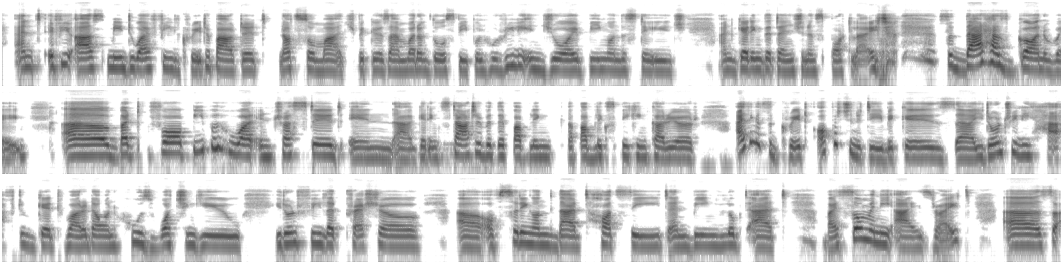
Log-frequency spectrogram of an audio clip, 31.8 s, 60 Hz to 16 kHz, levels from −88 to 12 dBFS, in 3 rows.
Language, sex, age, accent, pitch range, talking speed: Hindi, female, 20-39, native, 175-205 Hz, 185 wpm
